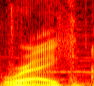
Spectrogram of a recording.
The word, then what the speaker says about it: Reich: Frank Reich. Uh, is it Reich? It sounds like I'm well, pronouncing the like the, third Reich.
